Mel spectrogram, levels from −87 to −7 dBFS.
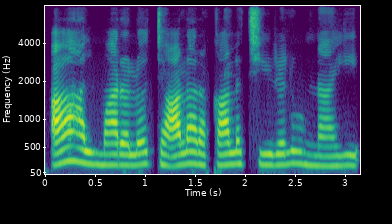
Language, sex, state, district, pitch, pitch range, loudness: Telugu, female, Telangana, Hyderabad, 190 Hz, 185-205 Hz, -19 LUFS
